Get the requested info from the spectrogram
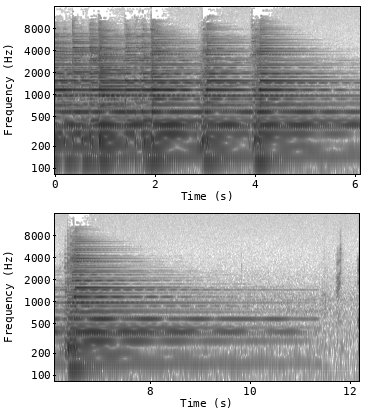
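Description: Asturias EC Emblem OM-style steel-string acoustic guitar played fingerstyle: chords struck about once a second, then a last chord a little past halfway, left to ring and fade for several seconds before it is damped near the end.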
